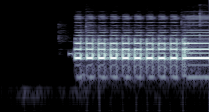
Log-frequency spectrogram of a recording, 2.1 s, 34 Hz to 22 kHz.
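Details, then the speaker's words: Defibrillator charging tone during a defibrillator-analyzer test at a 10 J setting, paddles on sternum and apex positions: a pulsed electronic tone that turns steady when charged; biphasic unit, measured output 8.5 J. "set in the 10 J put this paddle in the this one is sternum and this one is the apex so just charge press this button here"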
